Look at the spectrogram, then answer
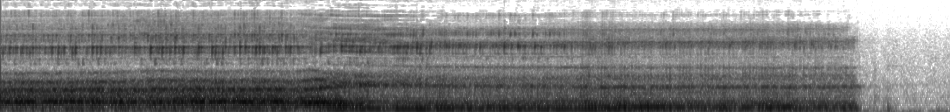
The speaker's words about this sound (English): if I did some low pitch screams right now, they'd sound fucking monstrous through this thing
